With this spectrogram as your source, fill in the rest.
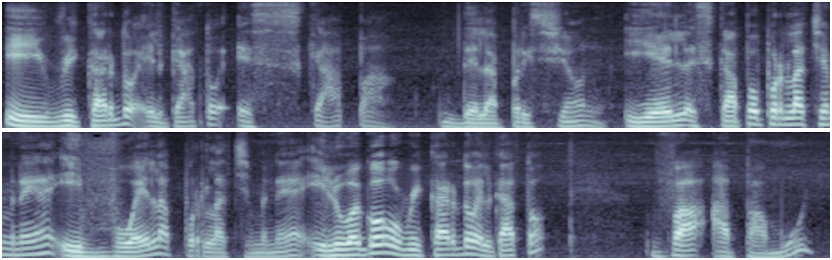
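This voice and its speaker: A man telling a simple story slowly and playfully, repeating phrases and asking the listener questions. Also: medium pitch, expressive, darkish tone, no room sound. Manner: playful, with sound effects. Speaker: storyteller for language learners. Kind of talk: slow, simple storytelling with lots of repetition.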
